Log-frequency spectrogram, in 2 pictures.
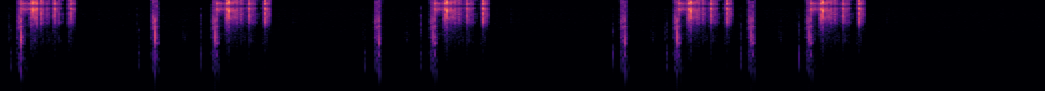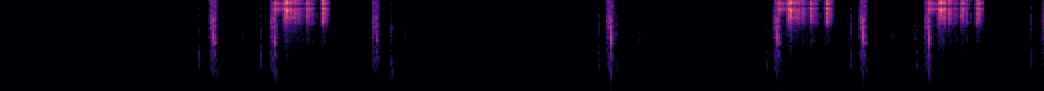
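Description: Short clicking sounds come in quick bursts, again and again.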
